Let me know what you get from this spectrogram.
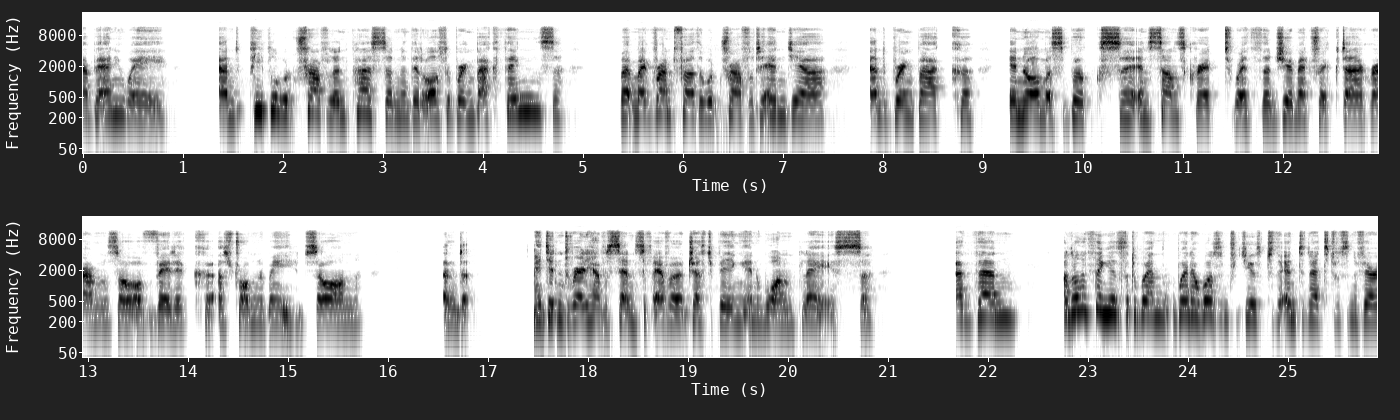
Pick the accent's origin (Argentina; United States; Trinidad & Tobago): Trinidad & Tobago; I grew up in Trinidad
